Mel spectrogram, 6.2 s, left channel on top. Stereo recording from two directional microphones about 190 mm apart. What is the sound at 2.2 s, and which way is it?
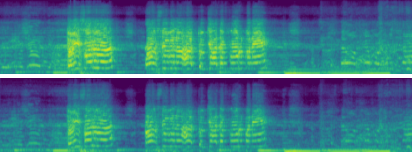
Music, 45° right (ahead or behind).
